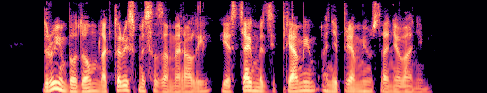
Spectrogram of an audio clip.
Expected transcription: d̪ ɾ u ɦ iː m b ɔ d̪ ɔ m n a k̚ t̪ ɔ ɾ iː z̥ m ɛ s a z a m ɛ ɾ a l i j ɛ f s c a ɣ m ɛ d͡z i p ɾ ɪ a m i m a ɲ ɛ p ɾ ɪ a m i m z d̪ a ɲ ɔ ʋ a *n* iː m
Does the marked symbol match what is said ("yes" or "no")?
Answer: no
